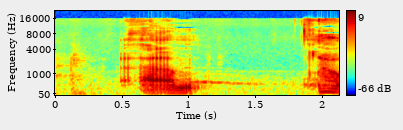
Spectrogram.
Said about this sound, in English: My dog's upset about something. I forgot he was outside. We have convinced ourselves, as you'll hear my dog barking, he's a beagle / spaniel mix, so you can hear the hound dog in him.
